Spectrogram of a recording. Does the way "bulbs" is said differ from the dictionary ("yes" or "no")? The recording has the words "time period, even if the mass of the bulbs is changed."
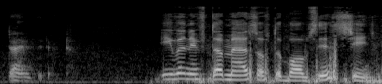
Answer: yes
